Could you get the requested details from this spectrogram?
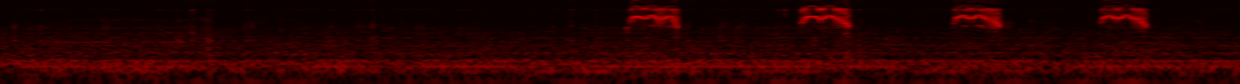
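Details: Budgerigar babies: after three seconds of steady low hum, four short, high, squeaky chirps arrive roughly once a second, each with a quick rise and fall.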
